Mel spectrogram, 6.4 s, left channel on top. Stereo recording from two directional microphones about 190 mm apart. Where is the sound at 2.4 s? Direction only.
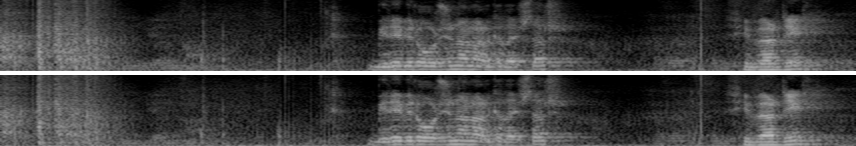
Centre (ahead or behind).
